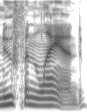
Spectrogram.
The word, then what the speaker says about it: Newfoundland: They say, think of understand and Newfoundland because they get, Gotcha. they're not It's happy. not Newfoundland.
